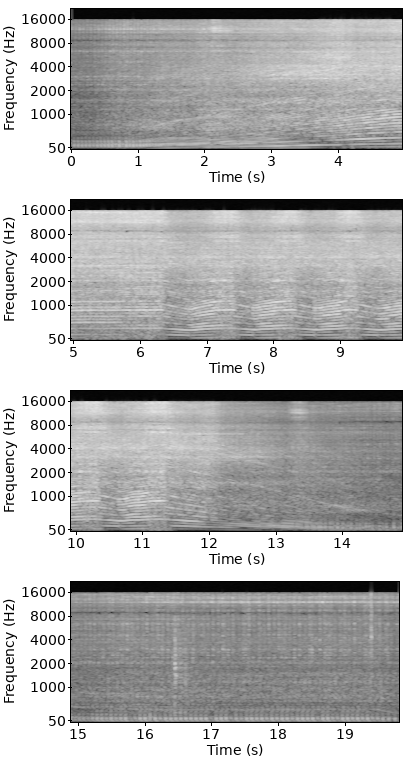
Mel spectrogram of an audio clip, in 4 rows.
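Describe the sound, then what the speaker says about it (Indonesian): A motorcycle engine fitted with a Supra 125 carburetor on a Kaze bike revs loudly and close, climbing through a run of repeated throttle blips before settling back to a steady idle, with no talking over it. "Kita gas pelan dulu, lalu gas panjang."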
